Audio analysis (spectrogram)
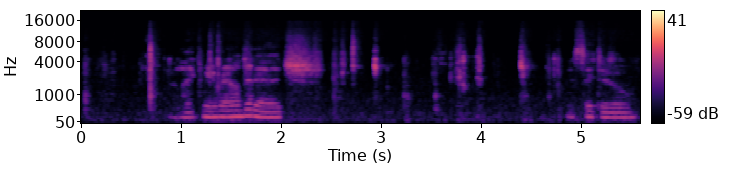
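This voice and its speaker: A woman with a raspy, allergy-worn voice, rambling and correcting herself as she talks through a live crafting tutorial at her desk. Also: sits low, flat delivery, extremely slow, background noise. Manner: chatty, rambling, self-correcting. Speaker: craft channel host.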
